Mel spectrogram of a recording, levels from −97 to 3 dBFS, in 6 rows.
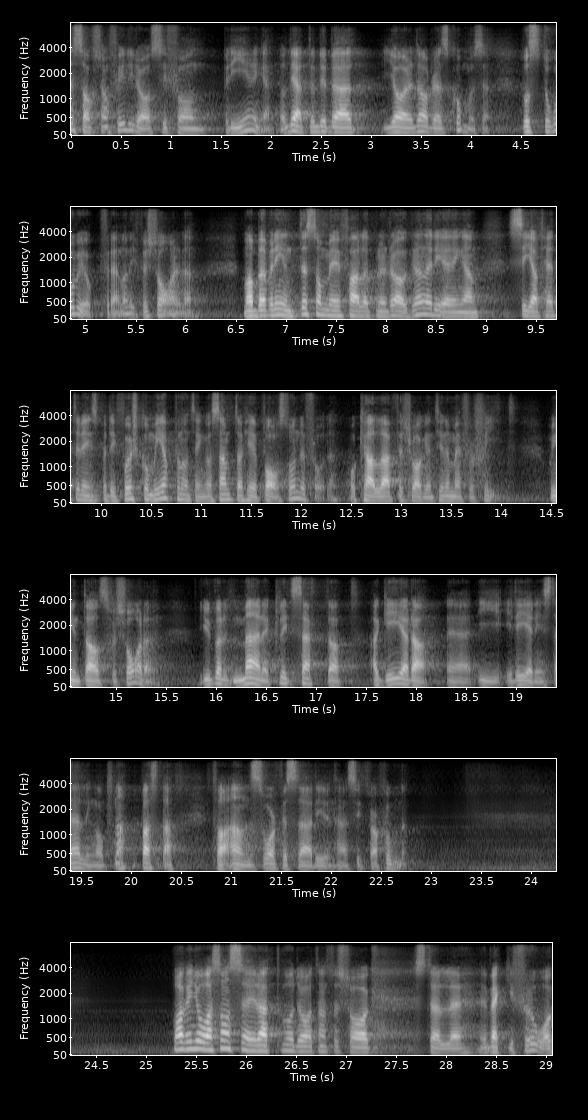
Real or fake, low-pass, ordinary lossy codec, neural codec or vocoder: fake; 7.2 kHz; none; codec, 24 kHz, 0.5 kbps, DualCodec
